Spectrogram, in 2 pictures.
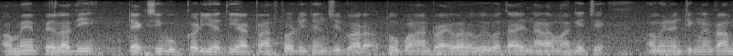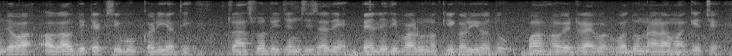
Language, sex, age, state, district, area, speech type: Gujarati, male, 18-30, Gujarat, Aravalli, urban, spontaneous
